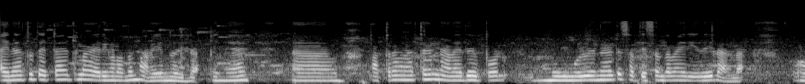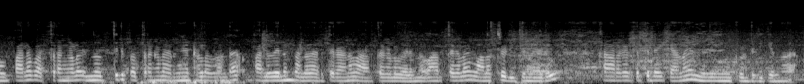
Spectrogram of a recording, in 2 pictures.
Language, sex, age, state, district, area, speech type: Malayalam, female, 45-60, Kerala, Idukki, rural, spontaneous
